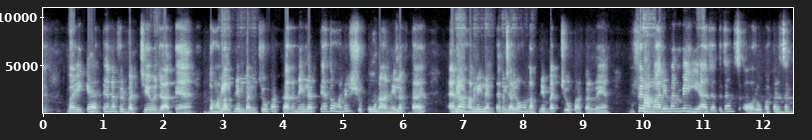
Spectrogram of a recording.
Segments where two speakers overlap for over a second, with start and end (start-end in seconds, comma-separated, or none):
6.8-8.2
